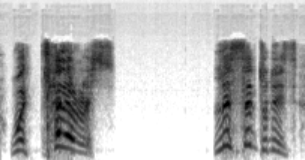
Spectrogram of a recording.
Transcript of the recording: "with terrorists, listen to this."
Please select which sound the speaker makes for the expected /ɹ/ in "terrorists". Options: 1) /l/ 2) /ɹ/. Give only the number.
1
